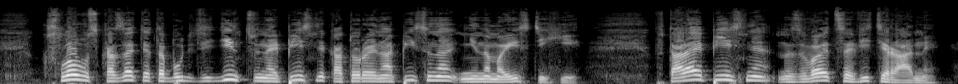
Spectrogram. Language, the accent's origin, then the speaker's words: Russian; Moscow, Russia; Мне 64 года. Я пенсионер, москвич.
